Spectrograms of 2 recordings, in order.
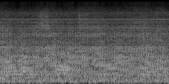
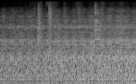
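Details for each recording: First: Old boiler with circulator installed upside down: steady mechanical roar with thin high whine, Second: Old pancake boiler with a new oil burner motor fitted, whining thought to come from an upside-down circulator pump: short, steady rushing roar of fan and flame with no whine or squeal; burner running normally.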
